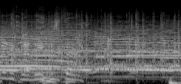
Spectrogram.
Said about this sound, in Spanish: unas palmas para ah, la humildad.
